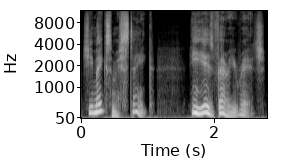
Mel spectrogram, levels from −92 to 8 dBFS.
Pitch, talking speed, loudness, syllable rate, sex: 165 Hz, 170 wpm, -17 LUFS, 5.5 syllables/s, male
